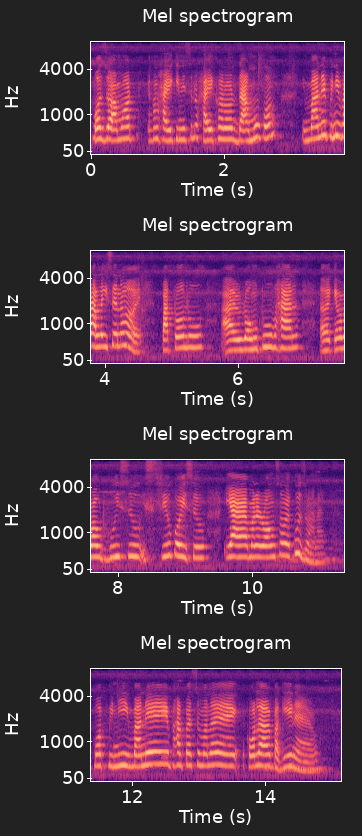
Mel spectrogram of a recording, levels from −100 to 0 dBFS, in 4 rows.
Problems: none marked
